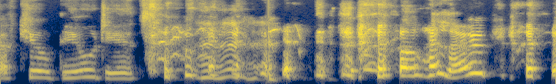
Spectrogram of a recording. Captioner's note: laughter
